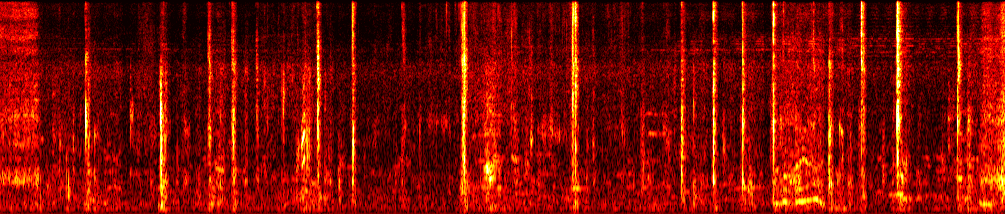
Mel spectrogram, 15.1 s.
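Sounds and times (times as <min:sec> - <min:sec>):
person chewing leafy greens: 0:00.5 - 0:15.0.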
